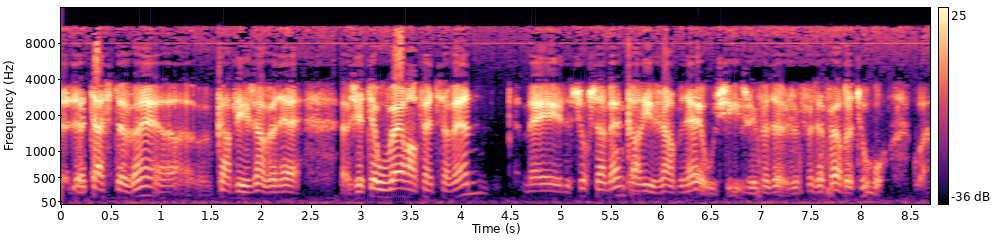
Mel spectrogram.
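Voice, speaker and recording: A man in a Quebec accent speaks at a moderate pace and medium pitch, with ordinary pitch variation. He takes long, frequent pauses over noticeable background noise. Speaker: expatriate entrepreneur. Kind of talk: radio interview. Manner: halting, many hesitations.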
